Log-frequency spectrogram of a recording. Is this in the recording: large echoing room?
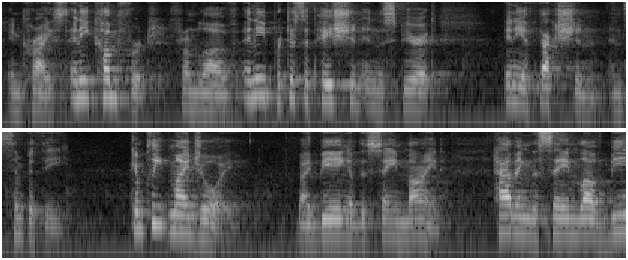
yes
